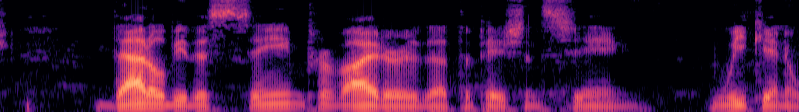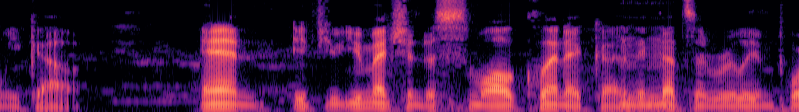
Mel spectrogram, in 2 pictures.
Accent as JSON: {"language": "English", "region": "Michigan", "country": "United States", "tie": "born or raised there", "also_born_or_lived": "Boston / New York / Chicago", "moved": "as an adult", "said": "I grew up in Michigan."}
